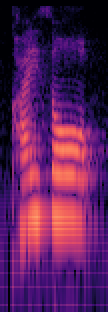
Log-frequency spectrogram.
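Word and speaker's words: 階層: 할 때의 고층이 되고 다음에는 가이소 가이소 이게 바로 계층이라는 어휘가 돼요 다음에는 있어 있어 우리말로는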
